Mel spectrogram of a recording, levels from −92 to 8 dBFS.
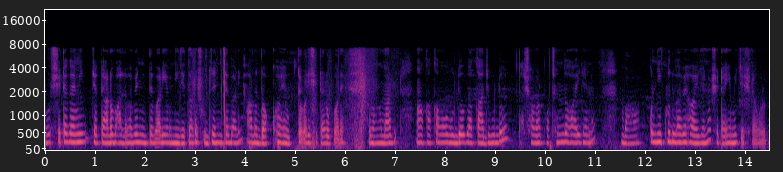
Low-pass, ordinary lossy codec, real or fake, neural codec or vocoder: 7.2 kHz; none; real; none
